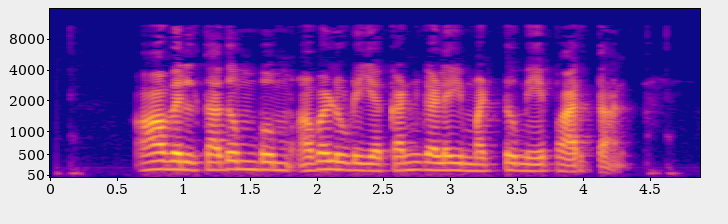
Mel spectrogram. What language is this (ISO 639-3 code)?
tam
